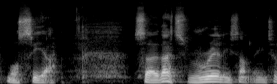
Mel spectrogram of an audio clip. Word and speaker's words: morcilla: for the moisia m-o-r-c-i-l-a remember a double l in spanish is a y sound morcilla so that's really something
